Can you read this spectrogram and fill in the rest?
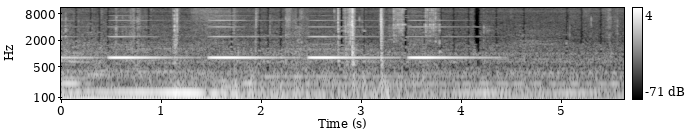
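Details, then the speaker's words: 2013 Honda Civic 1.8L, cold start at 6 am: heavy low buzzing rattle that goes away when warm, initially feared transmission; fixed by replacing serpentine belt and tensioner. "alrighty so it's like 6:00 in the morning and this is probably the most you will ever hear this sound"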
